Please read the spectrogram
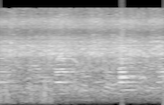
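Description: A lively morris dance tune on a free-reed squeezebox, with the jingle of the dancers' leg bells as they step, and one heavier footfall thud near the end.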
